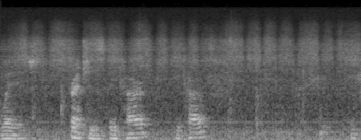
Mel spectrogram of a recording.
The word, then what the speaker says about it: Descartes: French is Descartes. The pronunciation is yes.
